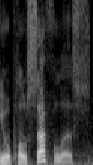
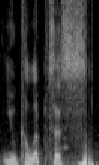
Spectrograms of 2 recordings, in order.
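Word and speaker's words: Euoplocephalus: We're going to be placing it side by side with the Euplocephalus, or what the gaming beaver calls eucalyptus. Man, I watched some of the gaming beaver's videos. He just can't really pronounce stuff correctly.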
